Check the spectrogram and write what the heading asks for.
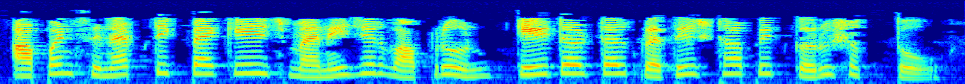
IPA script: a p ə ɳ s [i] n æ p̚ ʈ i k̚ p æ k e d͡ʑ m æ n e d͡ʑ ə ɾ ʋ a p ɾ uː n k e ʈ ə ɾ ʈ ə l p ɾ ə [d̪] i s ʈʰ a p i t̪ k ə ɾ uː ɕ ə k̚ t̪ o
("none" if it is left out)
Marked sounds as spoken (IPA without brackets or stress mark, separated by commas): i, t̪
